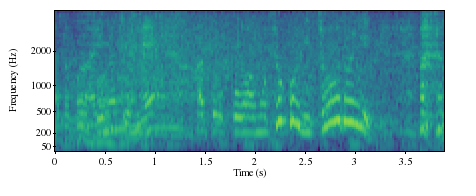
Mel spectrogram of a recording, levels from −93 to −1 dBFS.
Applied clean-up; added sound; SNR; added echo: none; Toilet flush; 13 dB; reverberation time 1.9 s.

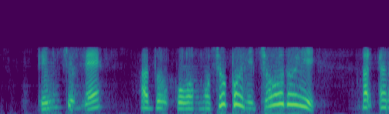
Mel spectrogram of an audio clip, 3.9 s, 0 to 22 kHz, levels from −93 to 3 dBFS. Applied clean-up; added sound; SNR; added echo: neural separator model SepFormer WHAMR!.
